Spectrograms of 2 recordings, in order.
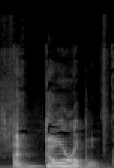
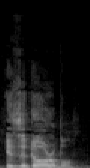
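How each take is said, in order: First: Giddy emphasis on Adorable; gushing. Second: Said in the usual way. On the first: Real, not acted. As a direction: repeat it higher and louder, delighted.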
